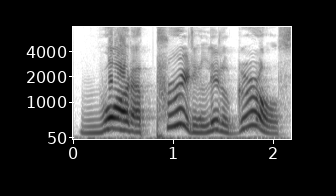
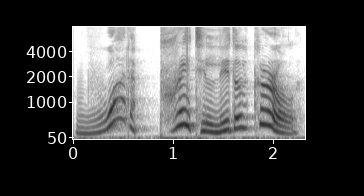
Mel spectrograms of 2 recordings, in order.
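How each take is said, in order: First: Growling big bear. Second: Softer, lilting middle-sized bear voice; quieter mother bear. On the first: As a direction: growl admiringly as Papa Bear. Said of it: "growled the bear". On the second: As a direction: admire her as Mama Bear, less gruff. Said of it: "said the middle-sized bear in her quieter voice". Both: A narrator's reading.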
